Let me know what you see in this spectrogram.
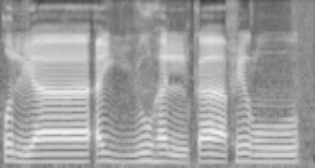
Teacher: را کو واو میں ملائیں گے، اور دوسرا اس میں یہ ہے کہ واو مدہ ہو جائے گا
